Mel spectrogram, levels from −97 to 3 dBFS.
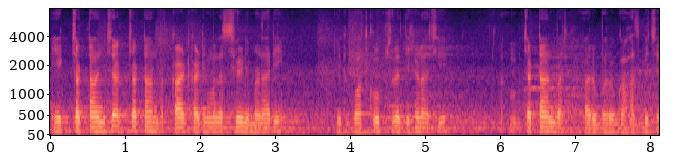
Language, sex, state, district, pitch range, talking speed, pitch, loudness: Garhwali, male, Uttarakhand, Tehri Garhwal, 105-115 Hz, 155 wpm, 110 Hz, -21 LUFS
